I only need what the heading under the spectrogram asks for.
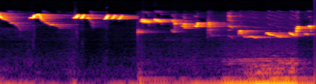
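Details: Orange-headed thrush in teler song: a run of high, descending whistled phrases that step gradually lower, with short buzzy bursts, over a faint low rumble toward the end.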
